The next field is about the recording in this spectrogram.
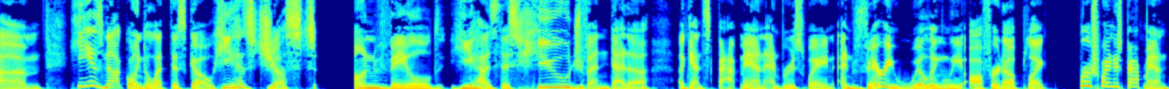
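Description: A woman speaks with an ordinary speaking voice. Her intonation is lively. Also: dry, close sound with no echo, very clean recording, silent background. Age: 20s. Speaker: podcast host. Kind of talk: casual chat. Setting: studio.

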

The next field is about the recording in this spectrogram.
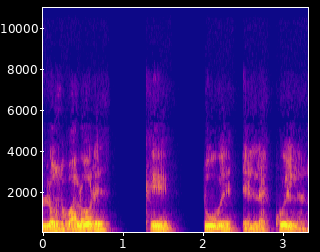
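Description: A man talks in a dark, mellow tone. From Fuente de Andalucía, Seville province. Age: 70s. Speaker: retired teacher. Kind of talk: radio interview.

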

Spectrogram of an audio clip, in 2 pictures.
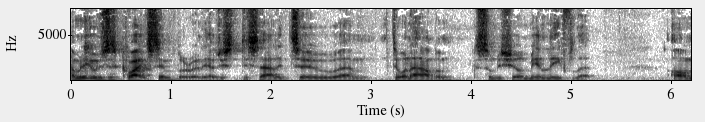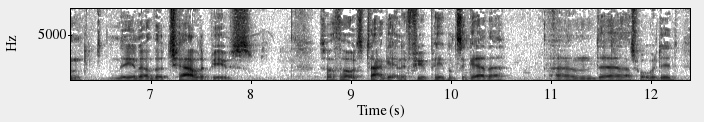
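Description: A man with a Yorkshire accent talks at a very fast pace yet takes long, frequent pauses. His very deep, low voice carries vocal fry and ordinary pitch variation. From Hull, Yorkshire. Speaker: music producer. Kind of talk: casual chat. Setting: studio.

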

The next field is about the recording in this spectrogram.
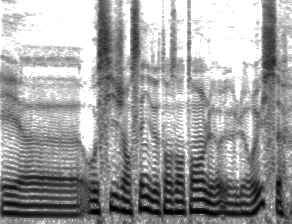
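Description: A man's fairly low pitch and dark, mellow tone at a very slow pace, with fairly even intonation, on a very clean recording with a silent background. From France. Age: 20s. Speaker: working-holiday traveller. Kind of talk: radio interview. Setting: radio studio. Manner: halting.

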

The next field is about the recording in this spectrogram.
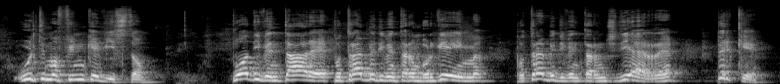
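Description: A man talks fairly slowly in a high pitch, his pitch swinging very widely. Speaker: board game podcast host. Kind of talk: casual chat.

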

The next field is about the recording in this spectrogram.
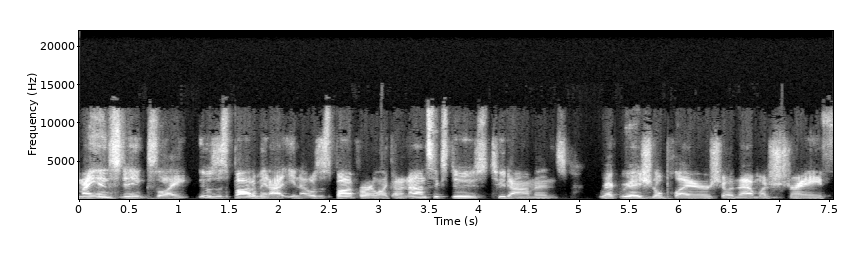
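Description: Ordinary pitch variation marks a plain, everyday voice moving at a moderate pace. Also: man. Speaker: poker player. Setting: coffee shop, remote call.

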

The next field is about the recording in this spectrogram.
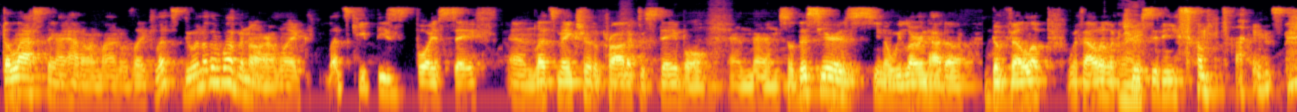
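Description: A man talks at a fairly quick pace with an American accent and hardly any pauses. His voice is an unremarkable speaking voice, fairly low in pitch with ordinary pitch variation. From small country outside the US. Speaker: tech startup founder. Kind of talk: podcast interview.

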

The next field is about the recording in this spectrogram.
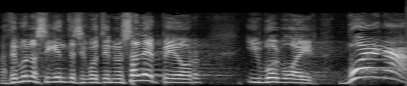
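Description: A man's raised, projected voice, animated in tone and lively in intonation. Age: 30s. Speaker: comedian. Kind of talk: stand-up.

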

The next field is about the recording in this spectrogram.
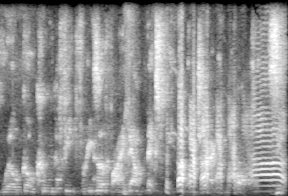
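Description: A man puts on a character voice at a high pitch. His pace is moderate. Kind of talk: announcer. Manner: dramatic, cliffhanger.

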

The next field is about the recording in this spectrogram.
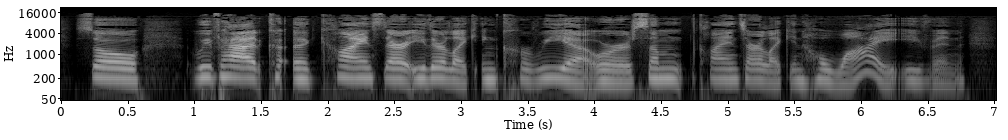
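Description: In a plain, everyday voice with fairly even intonation, the speaker keeps a moderate pace, recorded dry and close with no echo against a very clean, silent background. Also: woman. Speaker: law firm staff member, co-host. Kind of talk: casual chat on radio show.

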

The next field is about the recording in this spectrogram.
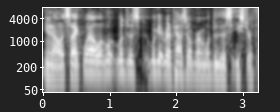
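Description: This is an ordinary speaking voice from a man. His pitch sits in the middle range and varies in an ordinary way. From Oklahoma. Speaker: retired lab engineer. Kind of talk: testimony. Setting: at a festival museum.

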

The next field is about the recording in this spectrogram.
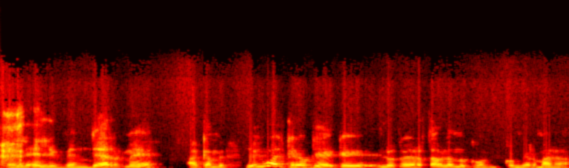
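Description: Very wide pitch swings at a fairly slow pace. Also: man. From Uruguay. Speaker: sex worker. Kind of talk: casual chat.

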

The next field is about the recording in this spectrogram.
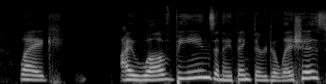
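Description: On a very clean recording with a silent background and a dry, close sound with no echo, a woman speaks at a moderate pace in an animated tone with lively intonation. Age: 30s. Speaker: health and fitness podcast host. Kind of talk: solo podcast monologue.

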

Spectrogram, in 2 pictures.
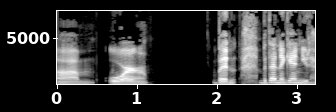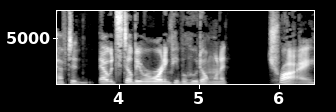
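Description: A woman speaks at a fairly low pitch and a moderate pace, in a monotone, flat intonation with long, frequent pauses. The sound is dry and close with no echo, against a quiet background. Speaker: podcast co-host. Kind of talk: casual banter about games.

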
